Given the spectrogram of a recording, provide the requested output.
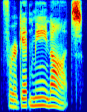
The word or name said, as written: forget me nots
